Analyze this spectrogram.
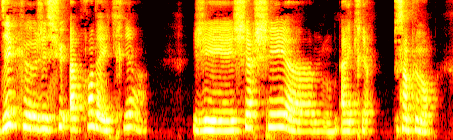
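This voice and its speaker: A woman's fairly high voice at a fairly slow pace, ordinary pitch variation, long and frequent pauses, and audible room echo. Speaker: author and illustrator. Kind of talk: Q&A monologue to camera. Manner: hesitant, many fillers.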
